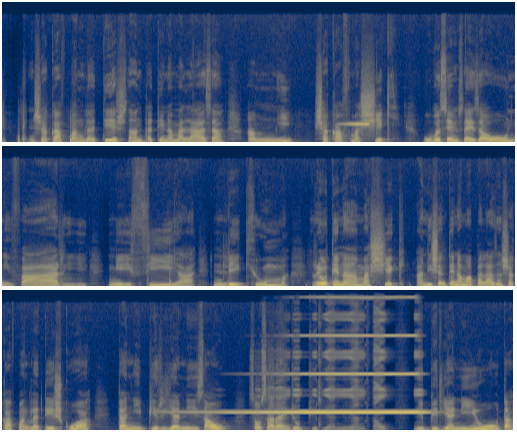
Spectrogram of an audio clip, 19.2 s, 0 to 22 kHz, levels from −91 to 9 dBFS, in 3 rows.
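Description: Right after "koa da ny", at 14.74 s, a loudspeaker feedback squeal kicks in and hangs on until 18.38 s. It's a single tone at 3 kHz that swells over roughly two seconds until it sits around 10 dB above the speech. What's happening is the mic is hearing the speaker it feeds, and at 3 kHz the loop gain tipped past one, so that frequency kept feeding on itself and ringing louder.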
